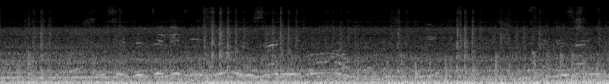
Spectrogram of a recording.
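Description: Rennes metro line B train (Siemens Cityval) running between stations, heard from inside the car: a steady low rumble with a faint whine that rises slowly in pitch, under passengers' voices.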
